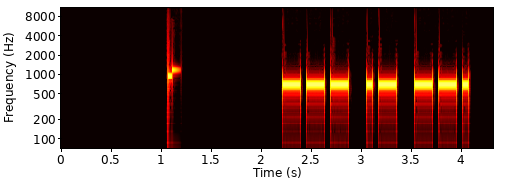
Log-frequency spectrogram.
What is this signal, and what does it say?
Morse code, heard as a keyed tone, about 20 wpm, 700 Hz. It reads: OAG
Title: USA Call Sign Postfixes - 3 Letters 20wpm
